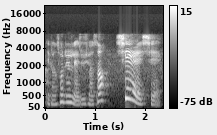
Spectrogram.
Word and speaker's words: 谢谢: 이런 소리를 내주셔서 谢谢, 네, 이렇게 되면 고맙습니다.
